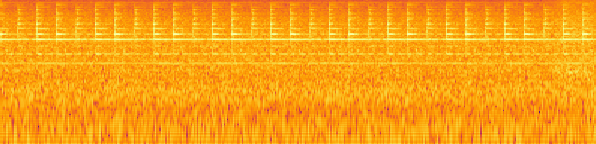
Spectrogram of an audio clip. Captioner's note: bell ringing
